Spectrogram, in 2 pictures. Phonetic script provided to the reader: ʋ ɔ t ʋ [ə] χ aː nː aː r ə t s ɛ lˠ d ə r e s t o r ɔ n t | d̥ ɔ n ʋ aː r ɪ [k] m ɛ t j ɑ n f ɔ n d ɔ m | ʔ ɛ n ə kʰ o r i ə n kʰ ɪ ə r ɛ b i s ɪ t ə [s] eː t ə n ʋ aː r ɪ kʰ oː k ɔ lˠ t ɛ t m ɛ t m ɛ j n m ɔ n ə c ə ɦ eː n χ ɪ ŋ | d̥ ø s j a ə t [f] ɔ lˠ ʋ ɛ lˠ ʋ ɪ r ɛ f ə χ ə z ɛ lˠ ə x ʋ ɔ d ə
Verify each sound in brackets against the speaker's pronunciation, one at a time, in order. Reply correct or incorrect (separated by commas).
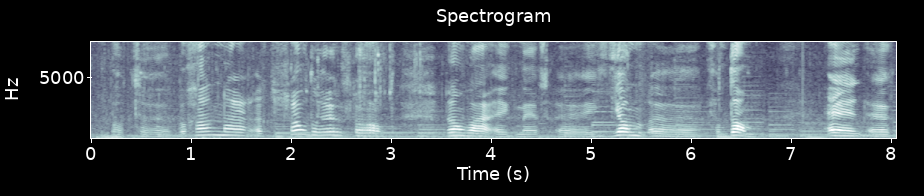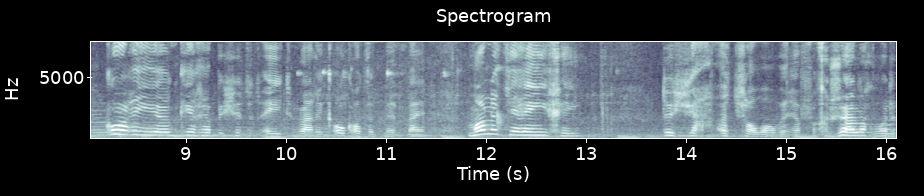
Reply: correct, correct, incorrect, incorrect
